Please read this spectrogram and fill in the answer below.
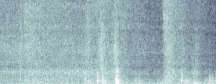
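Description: Red wine hitting a hot sauté pan of browned vegetables and tomato paste, sizzling with a steady hiss as it deglazes the pan. There is a sharp click a little past halfway, and the hiss swells near the end.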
